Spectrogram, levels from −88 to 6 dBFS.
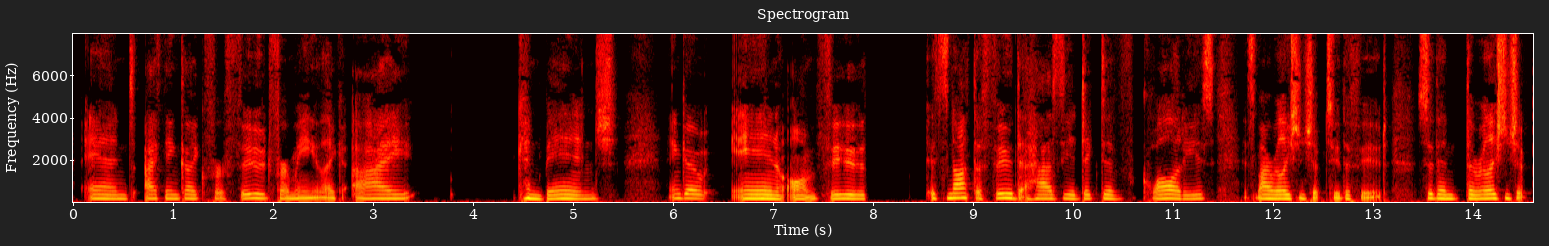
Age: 20-39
